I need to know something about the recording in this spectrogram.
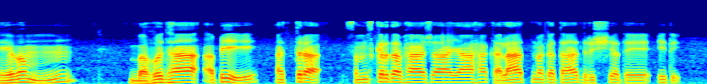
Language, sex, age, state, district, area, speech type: Sanskrit, male, 18-30, Karnataka, Bangalore Rural, rural, spontaneous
